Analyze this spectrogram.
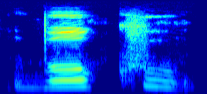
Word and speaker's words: beaucoup: brunch i don't hear final p's merci beaucoup merci beaucoup and i do not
